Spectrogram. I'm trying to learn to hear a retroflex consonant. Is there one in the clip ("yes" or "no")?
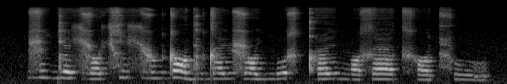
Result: yes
